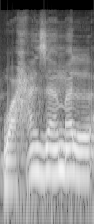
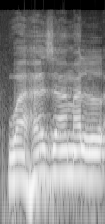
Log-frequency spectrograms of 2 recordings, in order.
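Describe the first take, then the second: First: The h is a heavy, throaty sound. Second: The h is a light, plain breath sound. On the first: The speaker calls it wrong. "bukan wahazamal ahzab" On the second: The speaker calls it right. "lafadz hazama itu pakai ha, bukan ha"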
